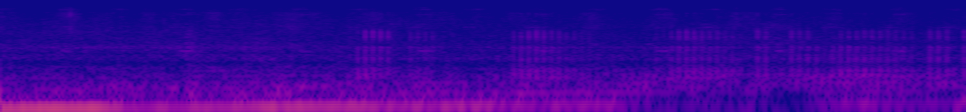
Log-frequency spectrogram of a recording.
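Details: Three rescued baby kittens huddled together in a room corner, warming one another's small bodies; a low, steady rumbling purr fills the first seconds, then fades to a softer pulsing hum with light rustling indoors.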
